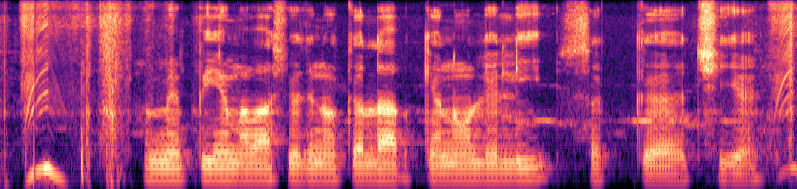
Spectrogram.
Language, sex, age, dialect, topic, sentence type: Maithili, male, 18-24, Angika, banking, question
